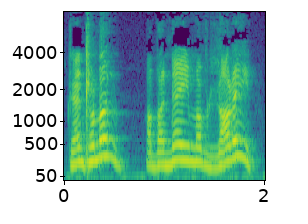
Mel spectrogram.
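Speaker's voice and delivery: guard calling sternly for an answer; commanding call. Acted. Guard calls out to passenger.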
